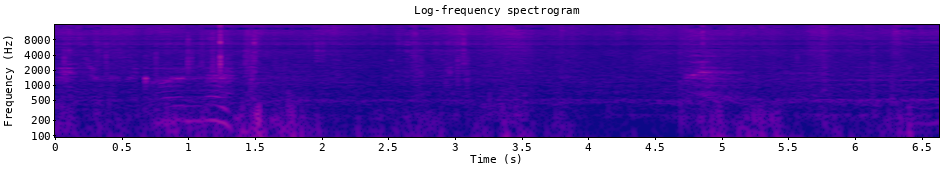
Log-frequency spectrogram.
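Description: Honey bees buzzing steadily around a hive during a late-winter top inspection, close and droning, with occasional handling noises and faint voices in the background.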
